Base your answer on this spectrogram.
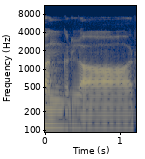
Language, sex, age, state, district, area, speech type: Punjabi, male, 30-45, Punjab, Fazilka, rural, read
